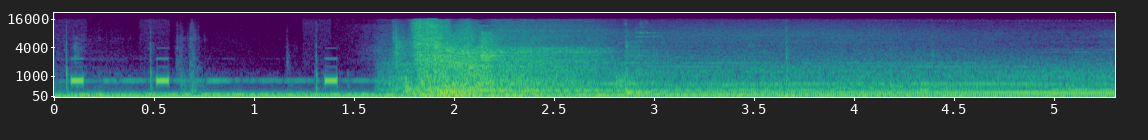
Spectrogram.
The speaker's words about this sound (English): As the door slid open, lights illuminated a large figure.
